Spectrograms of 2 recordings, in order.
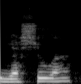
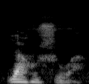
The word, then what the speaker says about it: Yahushua: some people say yeshua some people say in Yeshua or no there's a couple of different pronunciations I guess it depends on how you how it was talked to you or how you interpret it over to her but I say yahushua okay so we're gonna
